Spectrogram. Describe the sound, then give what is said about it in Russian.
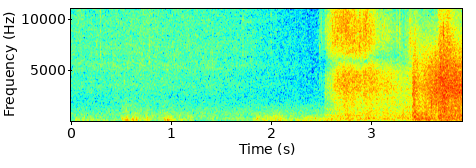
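Thunder in a storm with lightning and rain rumbles low and uneven, then a loud hiss of heavy rain surges in and grows stronger toward the end. “Молния, дождь.”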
